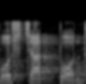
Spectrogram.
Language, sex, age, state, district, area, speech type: Bengali, male, 30-45, West Bengal, Jhargram, rural, read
